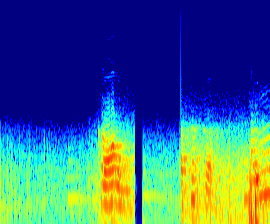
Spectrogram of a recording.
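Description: A woman speaks through a loudspeaker with a narrow, old film sound.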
